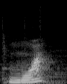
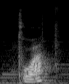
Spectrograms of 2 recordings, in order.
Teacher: anyway you see OI in French, it's often pronounced wa.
